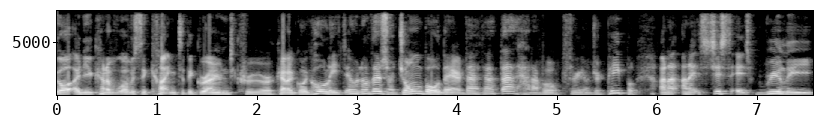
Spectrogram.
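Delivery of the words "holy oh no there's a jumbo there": practised, put-on Newfoundland accent. Describing a scene that cuts to the ground crew, in a put-on newfoundland accent. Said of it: "You've been practicing your accent".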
